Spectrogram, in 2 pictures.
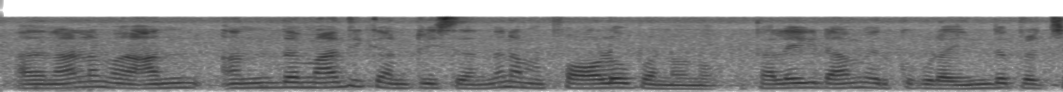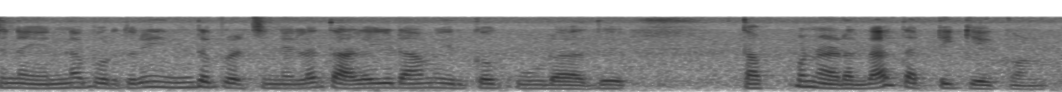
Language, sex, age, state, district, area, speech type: Tamil, female, 18-30, Tamil Nadu, Madurai, rural, spontaneous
